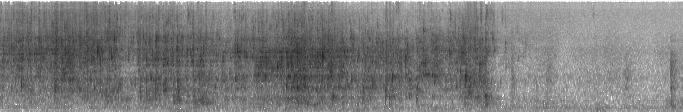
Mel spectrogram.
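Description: Water gushes steadily from a tap into a pot being filled for turkey brine, a loud rushing splash for about six seconds that then stops, leaving faint drips and handling sounds.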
